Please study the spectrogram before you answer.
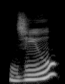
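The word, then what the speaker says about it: জিহ্বা: এরকম উভ লেখাও কিন্তু আমরা পেয়ে থাকি। যেমন ধরো জিওবা। এখানেও কিন্তু একটা হব আছে। তো এটার উচ্চারণটা আমরা আসলে কিরকম ভাবে করি? এটার উচ্চারণটা আমরা করি হচ্ছে জিওভ।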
